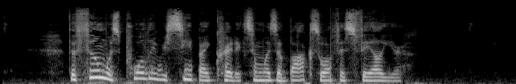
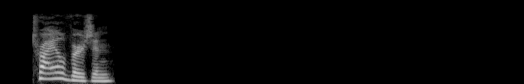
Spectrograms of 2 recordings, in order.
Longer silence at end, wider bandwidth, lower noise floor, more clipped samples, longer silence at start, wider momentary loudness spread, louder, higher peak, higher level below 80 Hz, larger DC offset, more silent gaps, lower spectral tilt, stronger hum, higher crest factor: second, 0.9 s vs 4.1 s; first, 15.5 kHz vs 11.5 kHz; second, -58 dBFS vs under -90 dBFS; neither; first, 0.5 s vs 0.35 s; second, 8 LU vs 11 LU; about the same, -19 LUFS vs -19 LUFS; about the same, -4 dBFS vs -4 dBFS; first, -46 dBFS vs -68 dBFS; neither; neither; second, -4 dB/octave vs -5.5 dB/octave; neither; second, 16 dB vs 22 dB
